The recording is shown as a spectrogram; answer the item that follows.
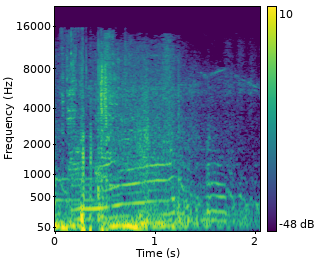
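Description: A car engine revving, its pitch rising over the first second, then dying away.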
